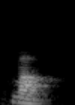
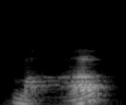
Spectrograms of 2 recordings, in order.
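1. Sylaba jest bardzo krótka i nieakcentowana. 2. Ton najpierw opada, a potem znowu się wznosi. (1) "bardzo krótki, nie jest ani wznoszący, ani opadający" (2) "najpierw dźwiękiem opadającym, a następnie wznoszącym się"

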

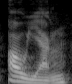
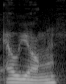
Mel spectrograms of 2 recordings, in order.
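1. Marga Ouyang diucapkan dengan cara Hokkien atau Teochew. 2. Marga Ouyang diucapkan dengan cara Hakka. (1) "dialek Hokkien dan Teochew menyebutnya sebagai" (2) "Hakka menyebutnya sebagai"

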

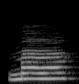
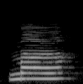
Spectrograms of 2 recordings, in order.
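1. Le ton reste haut et plat du début à la fin. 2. Le ton reste haut et plat du début à la fin.

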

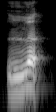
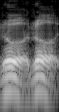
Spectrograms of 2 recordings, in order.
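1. 이 자음은 혀끝을 입천장에 댄 분명한 L 소리입니다. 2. 이 자음은 가볍게 튀기는 한국식 소리입니다. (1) "혀끝이 입천장에 붙습니다 ... 러 이렇게 하세요" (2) "러 이러지 마시고"

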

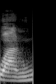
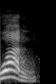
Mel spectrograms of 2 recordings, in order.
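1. Cao độ hạ thấp xuống, rồi đi lên. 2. Cao độ rơi mạnh từ mức cao.

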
